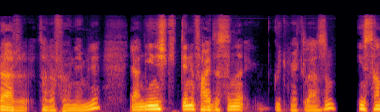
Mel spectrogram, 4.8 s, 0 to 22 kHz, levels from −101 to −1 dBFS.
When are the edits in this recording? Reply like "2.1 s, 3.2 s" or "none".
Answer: 1.8 s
